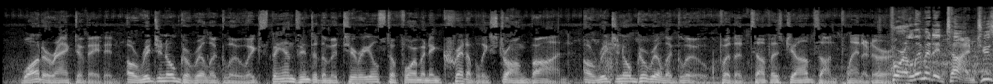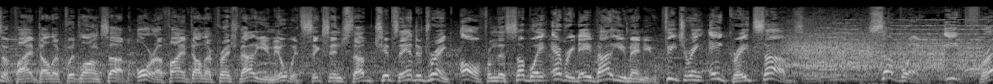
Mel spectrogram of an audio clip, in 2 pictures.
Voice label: Commercial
